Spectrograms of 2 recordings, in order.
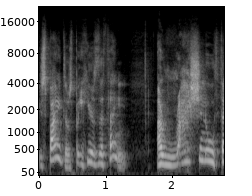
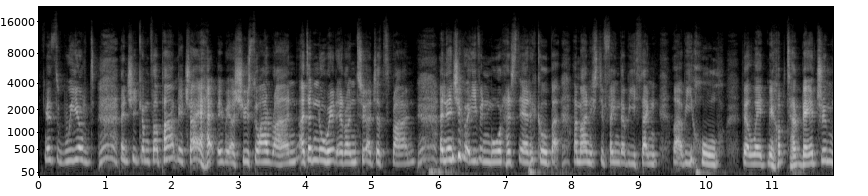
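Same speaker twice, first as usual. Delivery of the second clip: high spider voice, gradually settling; shaken spider; 6 semitones higher than usual. Acted. Spider telling its support group how it ran, comically shaken. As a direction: recount the escape in a high, rattled voice. Spider retells escape, calming slightly.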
